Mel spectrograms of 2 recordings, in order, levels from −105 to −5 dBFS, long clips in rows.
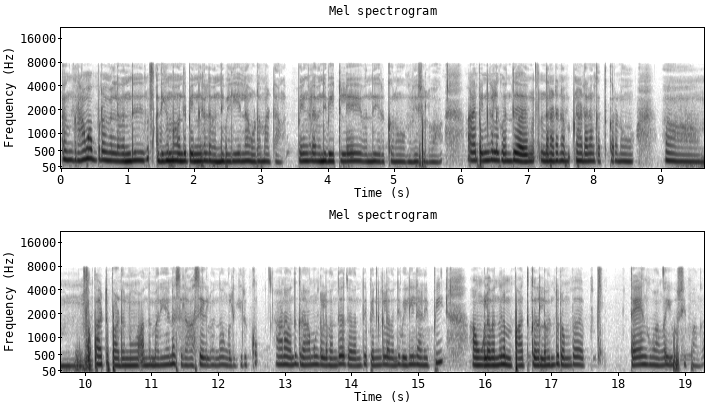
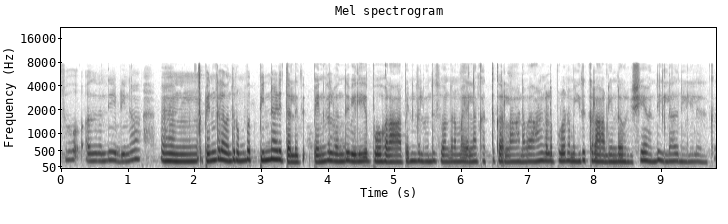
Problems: low volume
